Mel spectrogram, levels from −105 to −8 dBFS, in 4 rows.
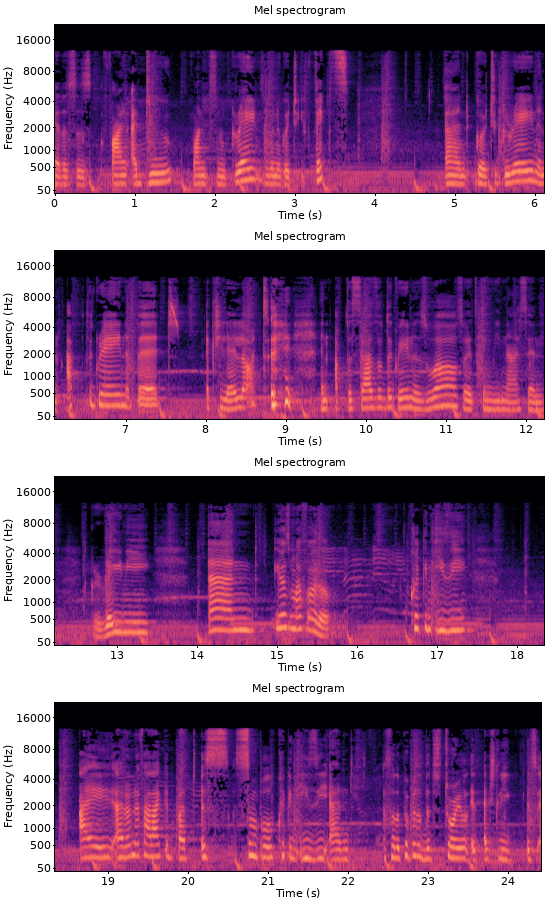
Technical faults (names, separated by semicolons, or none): none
